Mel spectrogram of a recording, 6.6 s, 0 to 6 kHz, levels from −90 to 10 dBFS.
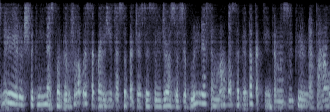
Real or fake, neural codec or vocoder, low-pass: fake; codec, 44.1 kHz, 0.9 kbps, DAC; 5.4 kHz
